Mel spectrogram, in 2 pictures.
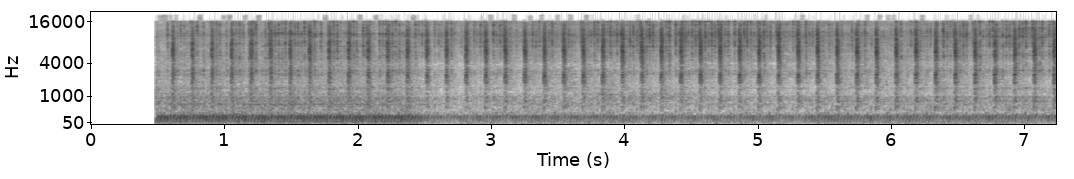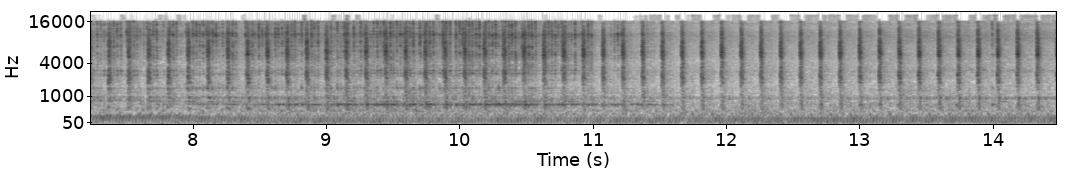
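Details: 2003 VW Jetta 24V petrol engine idling with a sharp, steady knock about twice a second; cause suspected, not confirmed.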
